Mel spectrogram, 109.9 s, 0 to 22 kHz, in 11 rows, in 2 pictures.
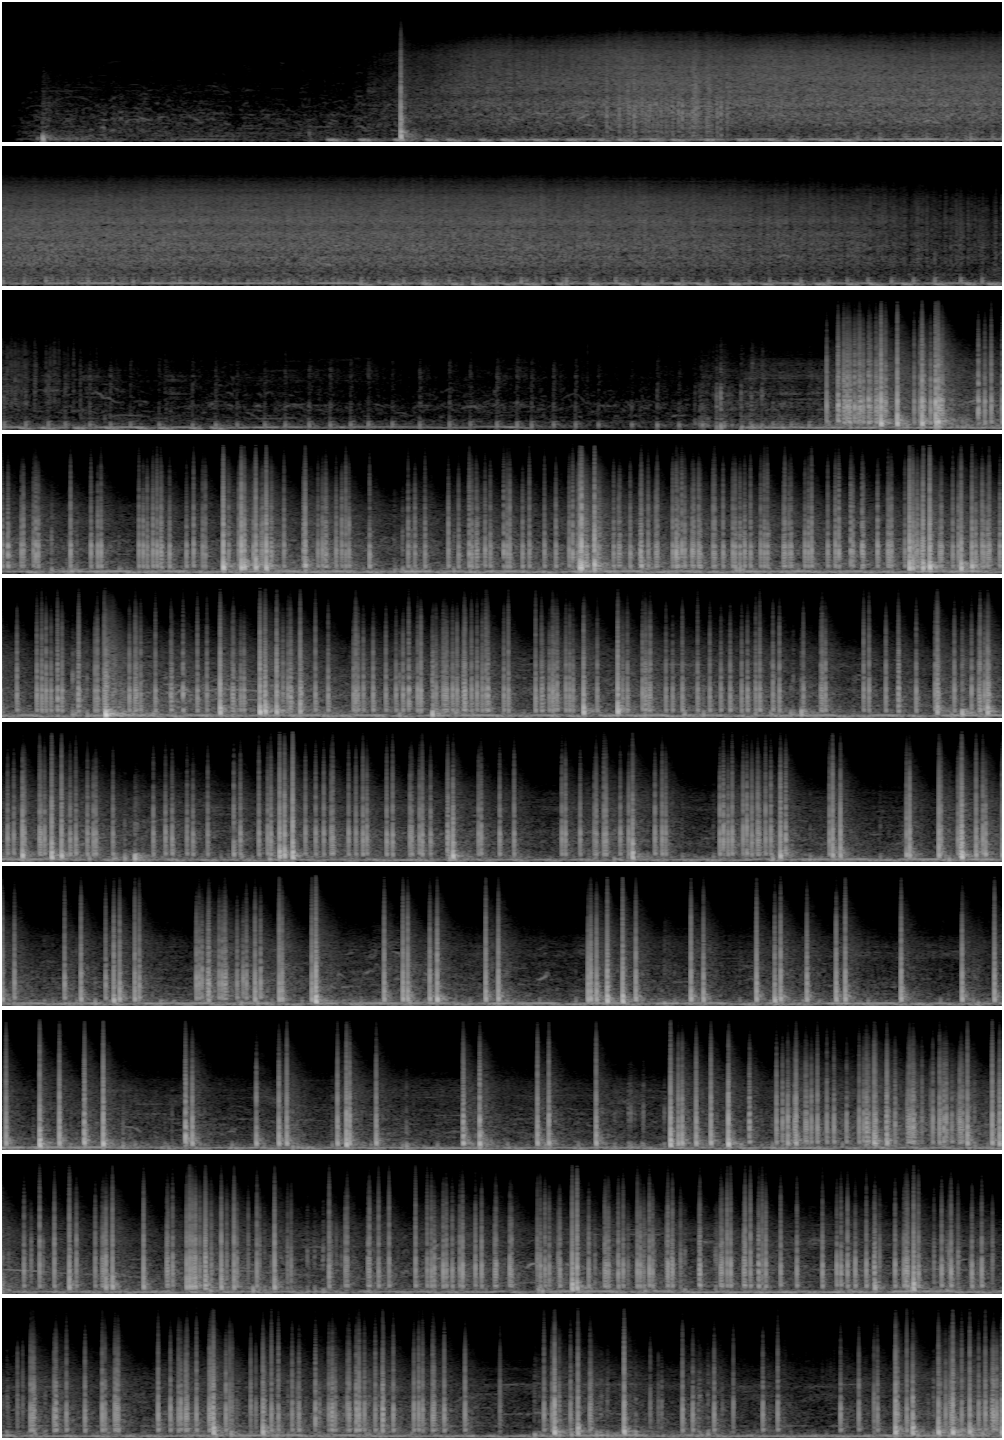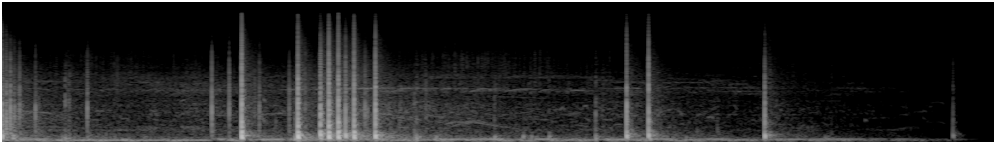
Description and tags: Bonfire Night Fireworks at Abbey Park, Leicester 05.11.11
Recording of the fantastic fireworks display put on by Leicester City Council on bonfire night.
soundscape, filed-recording, soundmap, leicester, fireworks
